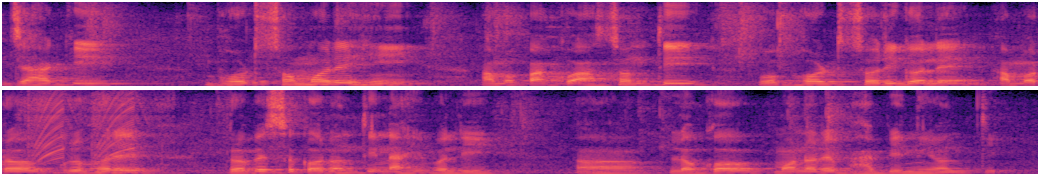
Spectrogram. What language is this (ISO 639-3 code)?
ori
